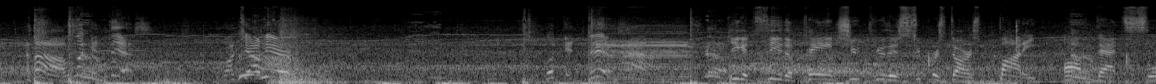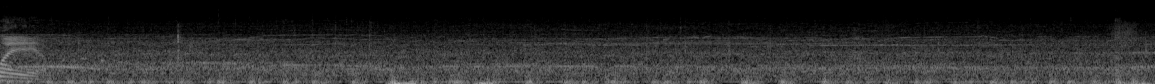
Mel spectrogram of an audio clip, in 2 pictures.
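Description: Heavy blows and body slams thud on a wrestling ring.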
